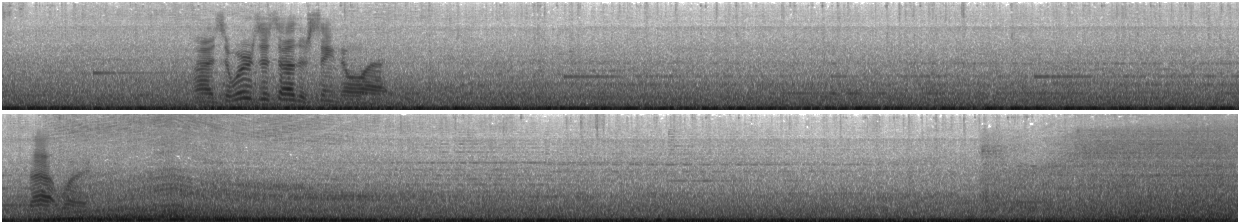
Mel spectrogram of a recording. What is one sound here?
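A spaceship engine drones steadily and low.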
